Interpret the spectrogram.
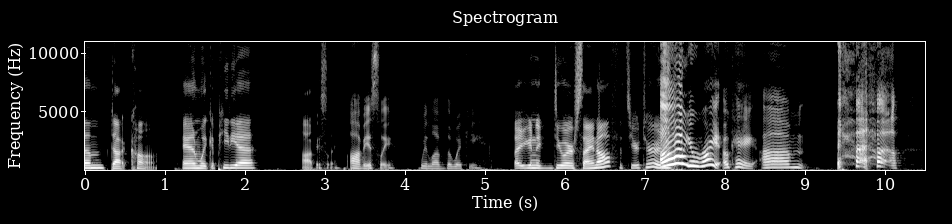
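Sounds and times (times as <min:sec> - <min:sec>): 
speech: 0:00.0 - 0:10.3
person with laryngitis coughing harshly open-mouthed: 0:09.4 - 0:10.3.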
